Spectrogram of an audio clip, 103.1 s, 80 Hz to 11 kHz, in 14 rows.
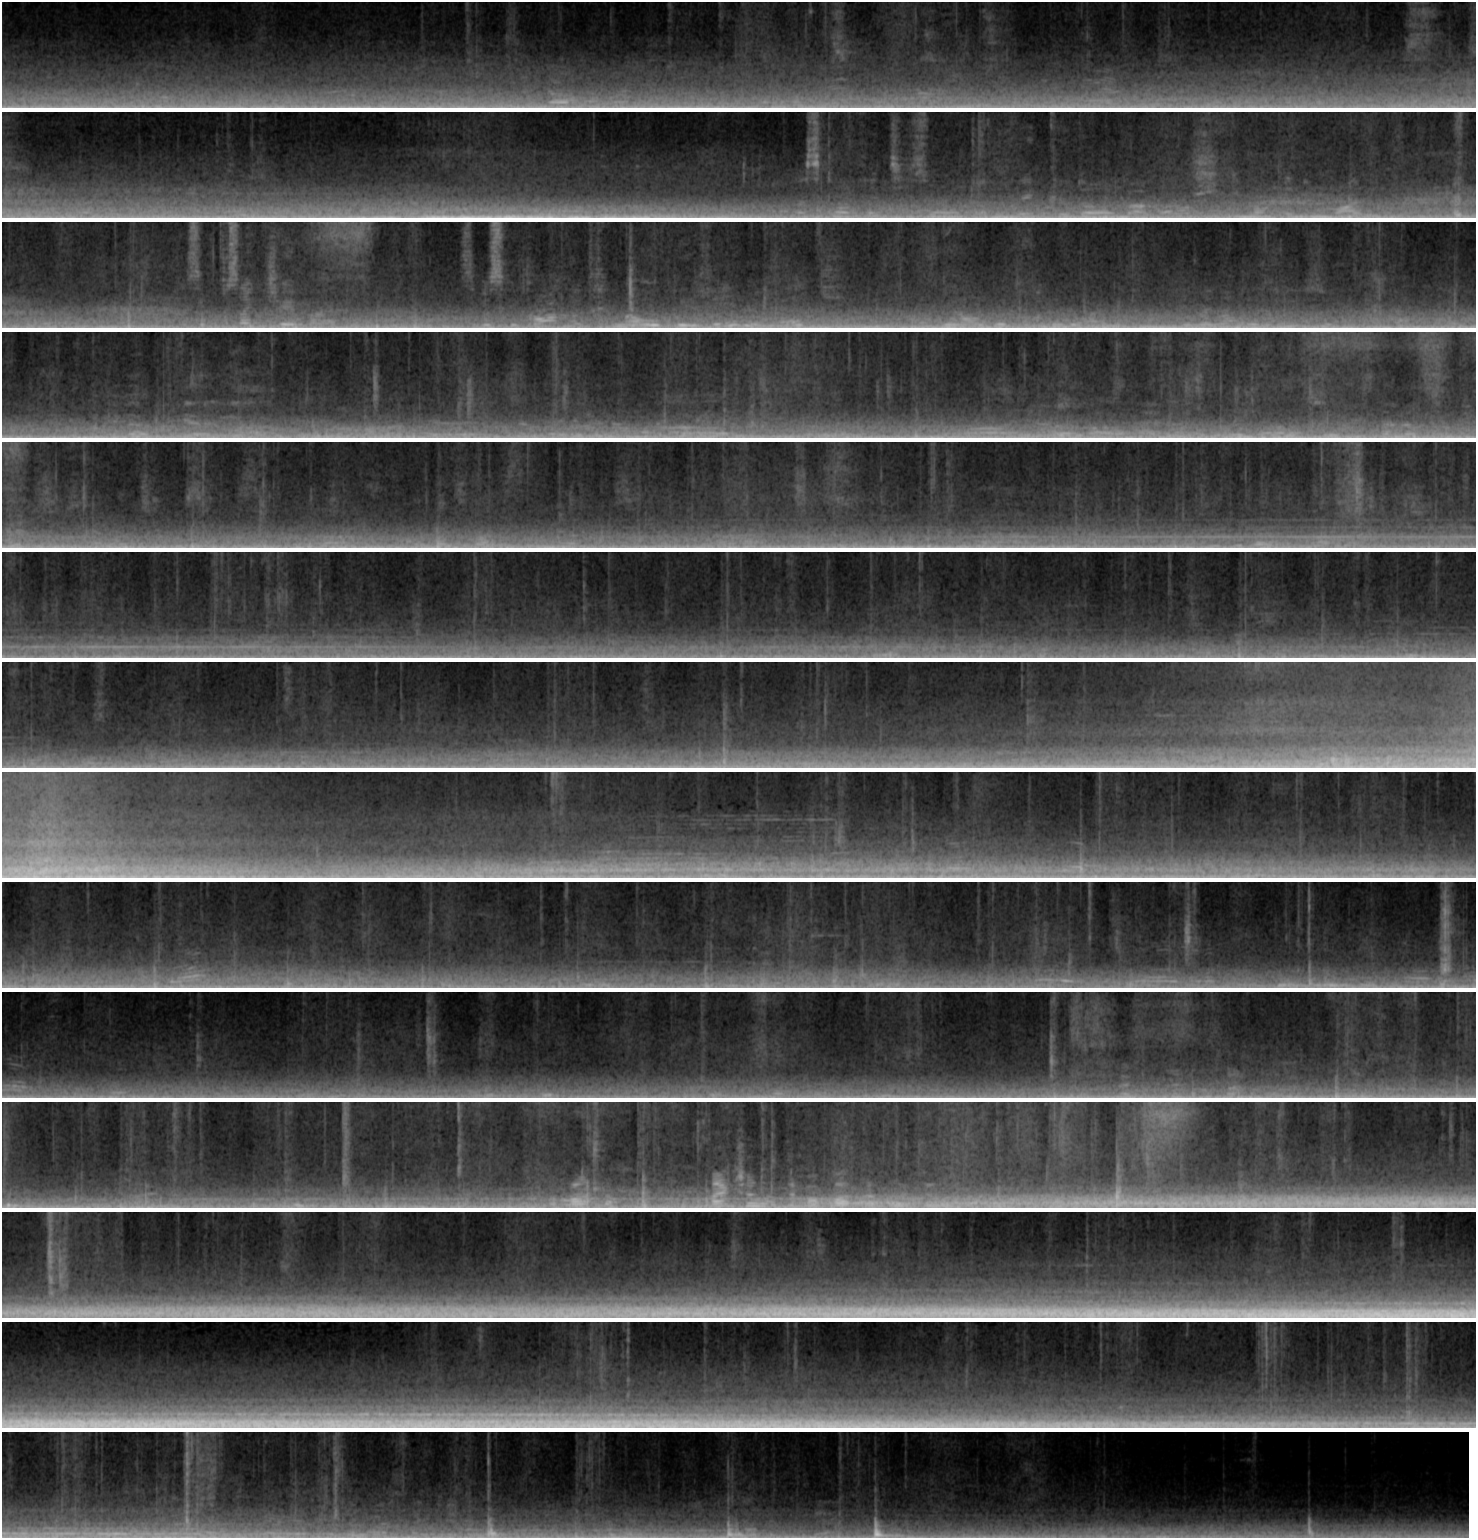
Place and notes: Rue Verheyden, Gare de l'Ouest, Molenbeek-Saint-Jean, Bruxelles - Weststation/Rue Verheyden-Ambiance
Multiple layers of the soundscape of Rue Verheyden near Weststation. The regular pulse of the train in the distance, traffic, birds, people walking, talking, wind and trees.
Anderlecht, Belgium, 15 October 2016, 15:00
